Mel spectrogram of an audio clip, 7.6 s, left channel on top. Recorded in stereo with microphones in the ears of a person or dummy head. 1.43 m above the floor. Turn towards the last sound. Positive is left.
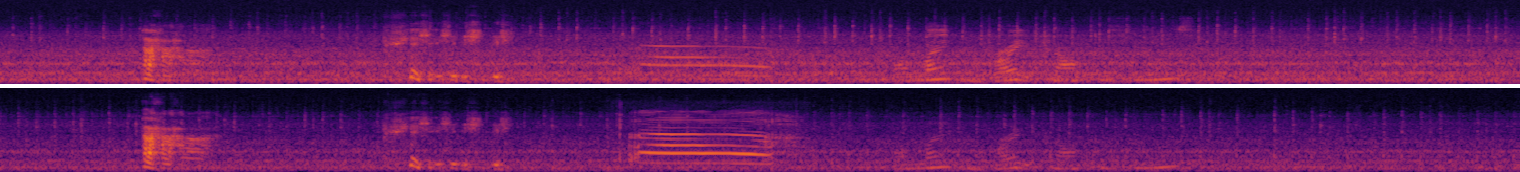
turn(degrees=45)  # may be behind; listen again after turning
